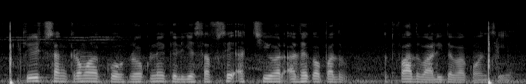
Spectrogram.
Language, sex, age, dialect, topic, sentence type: Hindi, male, 18-24, Awadhi Bundeli, agriculture, question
